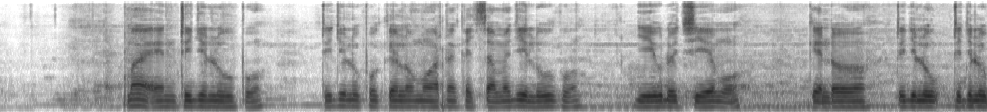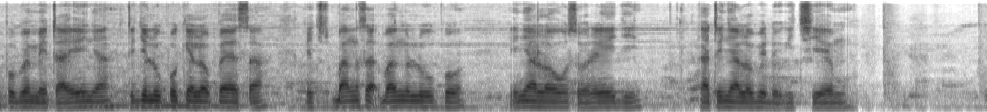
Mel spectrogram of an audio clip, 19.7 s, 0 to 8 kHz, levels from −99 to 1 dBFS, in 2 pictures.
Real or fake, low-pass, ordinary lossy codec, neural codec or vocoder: fake; 7.2 kHz; none; codec, 16 kHz, 16 kbps, FreqCodec, smaller model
